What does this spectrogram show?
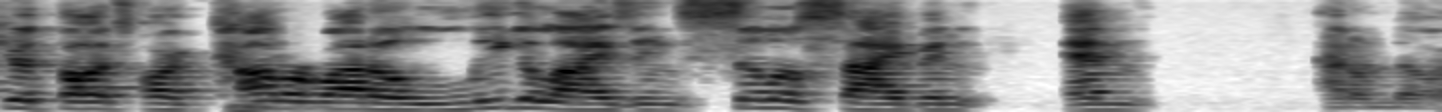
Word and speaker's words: psilocybin: Can I ask your thoughts on Colorado legalizing psilocybin and I don't know how to even pronounce that. I want to say Psilocybin.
